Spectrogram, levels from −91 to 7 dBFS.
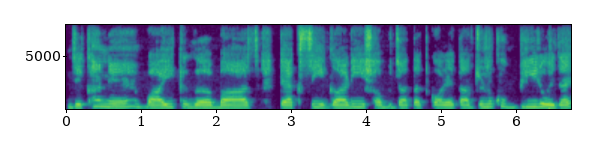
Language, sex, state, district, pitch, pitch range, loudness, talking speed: Bengali, female, West Bengal, Kolkata, 245 Hz, 240-260 Hz, -15 LUFS, 135 wpm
